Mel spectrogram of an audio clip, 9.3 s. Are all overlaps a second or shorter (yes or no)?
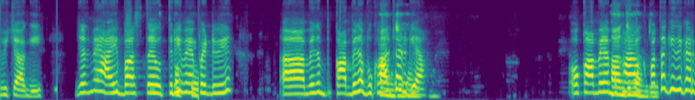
yes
